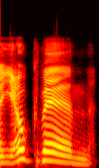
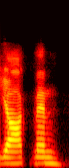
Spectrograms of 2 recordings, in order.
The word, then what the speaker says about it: Yachtman: starting net minder the yokeman foreign ERS fall down a couple collisions here I call them that but he's uh it's actually pronounced Matthew yachtman and then starting in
